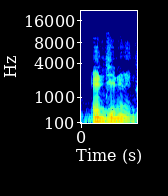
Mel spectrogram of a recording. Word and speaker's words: engineering: Electrical engineering. C'est sur deuxième syllabe là. Elect là, plus appuyé. Electrical engineering. Engineering, ça, l'accent tombé le même sur avant dernier syllabe là.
